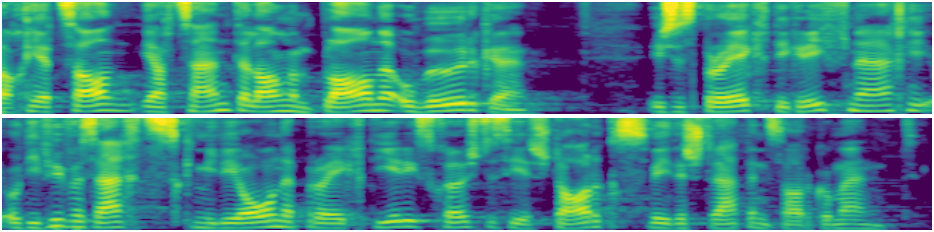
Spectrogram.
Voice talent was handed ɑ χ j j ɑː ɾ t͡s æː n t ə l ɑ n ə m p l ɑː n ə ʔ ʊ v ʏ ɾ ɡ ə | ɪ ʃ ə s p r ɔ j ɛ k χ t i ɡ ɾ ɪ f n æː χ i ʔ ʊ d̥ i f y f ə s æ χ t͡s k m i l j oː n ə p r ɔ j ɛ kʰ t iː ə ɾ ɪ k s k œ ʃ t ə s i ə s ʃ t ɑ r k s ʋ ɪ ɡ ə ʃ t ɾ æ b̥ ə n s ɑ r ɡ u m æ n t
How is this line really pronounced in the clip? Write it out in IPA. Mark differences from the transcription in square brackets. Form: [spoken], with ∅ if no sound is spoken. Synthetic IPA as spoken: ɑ χ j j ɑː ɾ t͡s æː n t ə l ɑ [ŋ] ə m p l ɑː n ə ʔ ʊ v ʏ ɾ ɡ ə | ɪ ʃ ə s p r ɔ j ɛ k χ t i ɡ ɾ ɪ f n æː χ i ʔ ʊ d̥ i f y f ə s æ χ t͡s k m i l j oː n ə p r ɔ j ɛ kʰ t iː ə ɾ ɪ k s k œ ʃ t ə s i ə s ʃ t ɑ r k s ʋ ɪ [d] ə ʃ t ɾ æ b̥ ə n s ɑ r ɡ u m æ n t

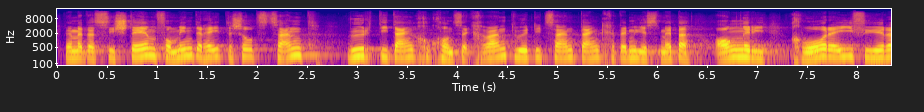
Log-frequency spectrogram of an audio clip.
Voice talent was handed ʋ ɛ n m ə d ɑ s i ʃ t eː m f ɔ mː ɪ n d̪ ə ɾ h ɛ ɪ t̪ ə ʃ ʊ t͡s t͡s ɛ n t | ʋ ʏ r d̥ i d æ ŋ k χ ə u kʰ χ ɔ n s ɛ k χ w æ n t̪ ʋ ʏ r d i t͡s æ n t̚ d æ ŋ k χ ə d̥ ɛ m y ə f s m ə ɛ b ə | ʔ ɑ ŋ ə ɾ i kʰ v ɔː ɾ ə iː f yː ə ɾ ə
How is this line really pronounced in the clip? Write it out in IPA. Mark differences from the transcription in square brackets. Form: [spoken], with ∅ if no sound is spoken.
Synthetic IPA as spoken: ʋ ɛ n m ə d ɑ s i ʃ t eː m f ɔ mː ɪ n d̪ ə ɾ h ɛ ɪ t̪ ə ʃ ʊ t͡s t͡s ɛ n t | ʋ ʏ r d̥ i d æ ŋ k χ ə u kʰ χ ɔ n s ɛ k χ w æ n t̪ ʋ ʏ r d i t͡s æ n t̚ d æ ŋ k χ ə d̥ ɛ m y ə [∅] s m ə ɛ b ə | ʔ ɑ ŋ ə ɾ i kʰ [w] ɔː ɾ ə iː f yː ə ɾ ə

